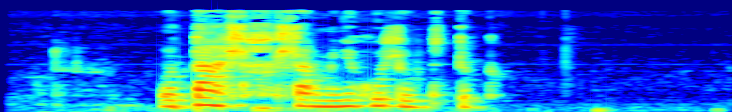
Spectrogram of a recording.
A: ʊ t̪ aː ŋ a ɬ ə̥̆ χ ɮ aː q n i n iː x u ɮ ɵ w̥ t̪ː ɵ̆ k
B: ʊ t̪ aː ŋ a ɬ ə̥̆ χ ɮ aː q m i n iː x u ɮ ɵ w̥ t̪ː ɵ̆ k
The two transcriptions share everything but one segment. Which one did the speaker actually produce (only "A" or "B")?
B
